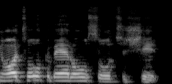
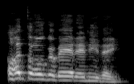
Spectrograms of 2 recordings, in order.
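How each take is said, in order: First: Said in the usual way. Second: Said through a real laugh, a bit higher. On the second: Real, not acted. Host to stream viewers, laughing at himself. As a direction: chuckle the words out as you say them. Repeats line, second with laugh.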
